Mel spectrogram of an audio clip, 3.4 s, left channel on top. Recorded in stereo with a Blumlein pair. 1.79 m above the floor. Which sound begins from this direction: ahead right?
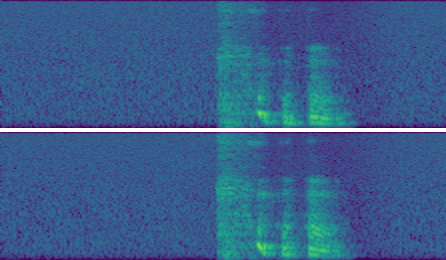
Laughter, at 1.6 s.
